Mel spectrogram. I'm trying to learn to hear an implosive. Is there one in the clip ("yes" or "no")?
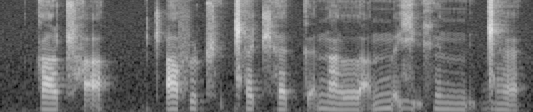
no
